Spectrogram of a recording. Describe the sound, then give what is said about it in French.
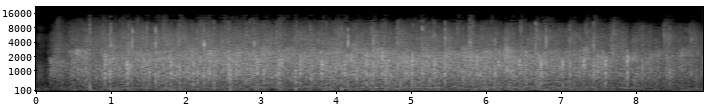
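An audience applauds a prize-winning class from the primary school of Bourg de Cula, which is absent. The applause is steady for the full length, a dense, even wash of many hands with no voices rising above it and no break in the ovation. “Donc nous les applaudissons, mais ils ne sont pas là.”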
